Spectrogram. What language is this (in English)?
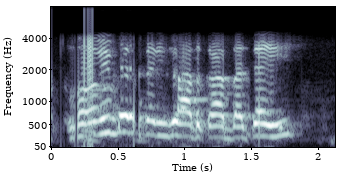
Punjabi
